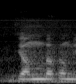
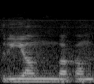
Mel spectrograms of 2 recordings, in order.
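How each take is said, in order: First: The word is said with three syllables. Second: The word is said with four syllables.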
